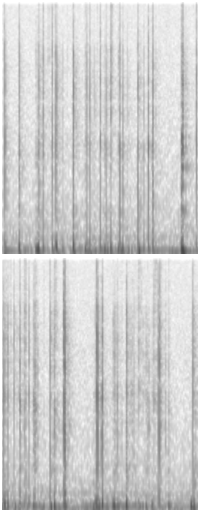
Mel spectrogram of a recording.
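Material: Paper.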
